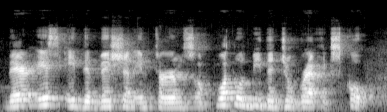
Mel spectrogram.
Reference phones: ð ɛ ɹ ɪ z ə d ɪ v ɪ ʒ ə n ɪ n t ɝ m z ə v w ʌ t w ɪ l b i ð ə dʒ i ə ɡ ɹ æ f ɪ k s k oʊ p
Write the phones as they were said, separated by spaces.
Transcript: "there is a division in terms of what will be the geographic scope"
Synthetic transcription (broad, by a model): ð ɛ ɹ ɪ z ə d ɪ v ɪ ʃ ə n ɪ n t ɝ m s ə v w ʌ t w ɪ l b i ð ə dʒ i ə ɡ ɹ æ f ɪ k s k oʊ p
